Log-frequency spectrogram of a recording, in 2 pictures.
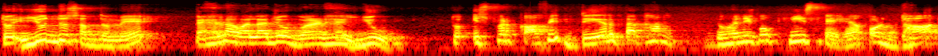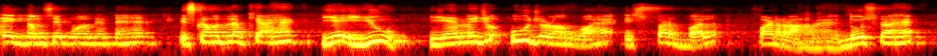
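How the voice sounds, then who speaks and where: A male teacher giving an exam-prep grammar lesson, explaining step by step and checking in with his students. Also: on the high side.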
